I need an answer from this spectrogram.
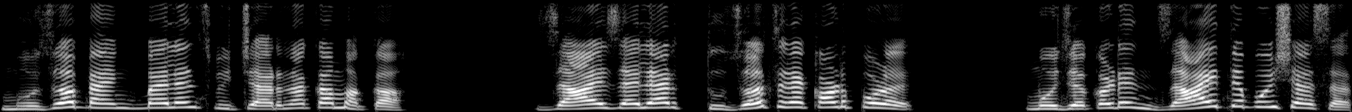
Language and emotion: Goan Konkani, angry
